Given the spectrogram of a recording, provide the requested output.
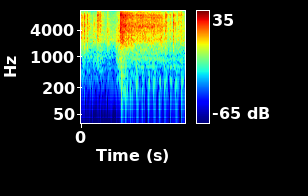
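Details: Motorcycle after overhaul with new timing gear and valve seal, in break-in: quick catch on the starter then a steady, even single-cylinder putter settling into a fast idle, engine healthy.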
